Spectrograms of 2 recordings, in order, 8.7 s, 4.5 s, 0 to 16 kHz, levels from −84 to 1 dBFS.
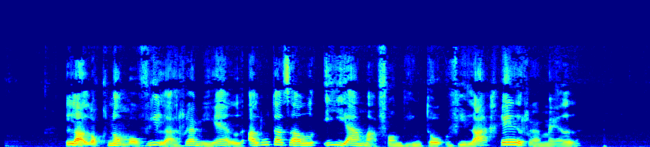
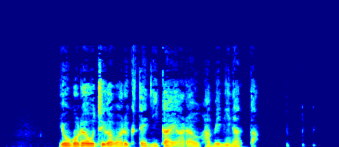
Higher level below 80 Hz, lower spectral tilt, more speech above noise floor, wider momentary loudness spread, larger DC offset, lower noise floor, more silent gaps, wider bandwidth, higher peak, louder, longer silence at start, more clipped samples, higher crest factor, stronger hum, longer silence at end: second, -62 dBFS vs -42 dBFS; second, -4 dB/octave vs -5.5 dB/octave; second, 41 dB vs 50 dB; about the same, 11 LU vs 12 LU; neither; about the same, -66 dBFS vs -67 dBFS; neither; about the same, 11.5 kHz vs 11 kHz; about the same, -2 dBFS vs 0 dBFS; second, -26 LUFS vs -18 LUFS; about the same, 0.85 s vs 0.8 s; neither; about the same, 24 dB vs 20 dB; neither; second, 0.6 s vs 1.1 s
